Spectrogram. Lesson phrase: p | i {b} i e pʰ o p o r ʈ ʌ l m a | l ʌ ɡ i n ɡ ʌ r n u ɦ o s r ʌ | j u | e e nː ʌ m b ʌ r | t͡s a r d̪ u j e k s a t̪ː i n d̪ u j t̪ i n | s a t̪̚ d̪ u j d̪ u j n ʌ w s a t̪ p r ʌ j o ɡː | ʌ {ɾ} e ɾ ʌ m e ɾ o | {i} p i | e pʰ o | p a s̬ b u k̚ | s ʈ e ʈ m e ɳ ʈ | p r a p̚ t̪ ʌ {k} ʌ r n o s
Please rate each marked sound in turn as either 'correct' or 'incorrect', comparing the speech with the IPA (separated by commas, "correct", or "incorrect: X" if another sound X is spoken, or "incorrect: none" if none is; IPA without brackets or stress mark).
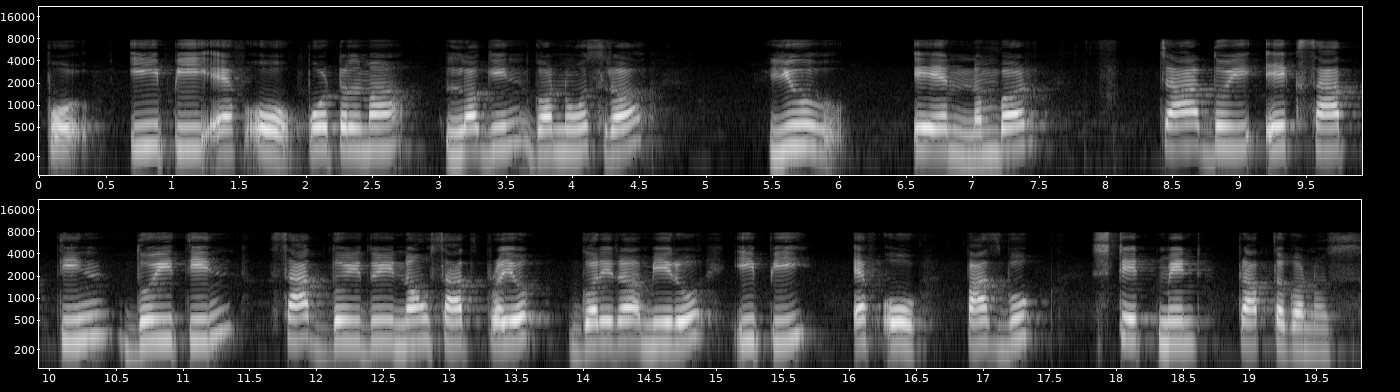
incorrect: p, correct, correct, incorrect: ɡ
